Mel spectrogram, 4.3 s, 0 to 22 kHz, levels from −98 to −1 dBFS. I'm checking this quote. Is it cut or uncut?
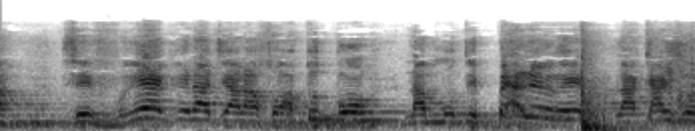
uncut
